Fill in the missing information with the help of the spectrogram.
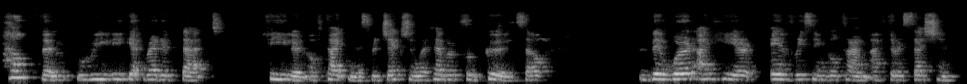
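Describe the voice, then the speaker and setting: A woman from Tunisia, raised speaking French and Arabic, talks about her therapy practice in a loose, conversational way. Her pitch sits in an ordinary middle range, and she laughs often and leans on fillers. The room around her is echoey. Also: moderate pace. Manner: animated, laughs often, many fillers like "kind of like". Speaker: therapist guest. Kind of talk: conversational explanation.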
